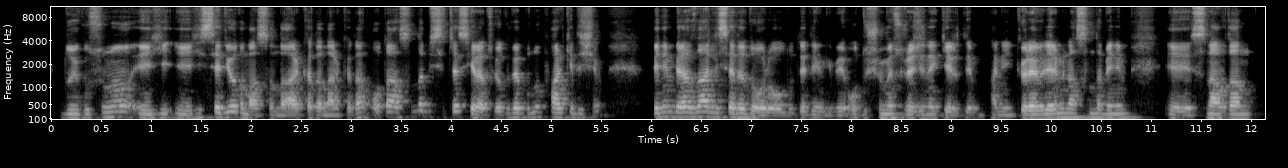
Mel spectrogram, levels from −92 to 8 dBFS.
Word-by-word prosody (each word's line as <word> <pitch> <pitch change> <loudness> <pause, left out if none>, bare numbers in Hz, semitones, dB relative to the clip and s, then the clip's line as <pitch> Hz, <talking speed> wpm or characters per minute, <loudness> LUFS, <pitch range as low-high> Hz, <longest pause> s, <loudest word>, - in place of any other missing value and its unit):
duygusunu, 120 +6 -3
iii, 115 0 +3
hi 120 - -3
iii, 115 -2 -1
hissediyordum 135 +3 +4
aslında 105 0 0
arkadan 105 +1 -2
arkadan. 105 +7 -6
O - - -11
da 155 - -1
aslında 155 +3 -4
bir 170 - 0
stres 160 0 +3
yaratıyordu 105 +4 0
ve 135 0 -2
bunu 145 +3 -15
fark 135 0 -3
edişim 125 -1 -3 0.5
benim 150 +3 -1
biraz 145 0 +3
daha 155 - +2
lisede 135 -2 +5
doğru 100 -2 -2
oldu. 95 0 -10
Dediğim 110 0 -6
gibi 100 +1 -8
o - - -11
düşünme 120 -1 -2
sürecine 115 -1 0
girdim. 100 -1 -3
Hani, 105 -1 -10
görevlerimin 115 +3 +4
aslında 130 -1 +1
benim, 120 +1 -1 0.4
eee, 105 -1 -2
sınavdan 115 +1 +3
120 Hz, 180 wpm, -25 LUFS, 105-135 Hz, 0.5 s, lisede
